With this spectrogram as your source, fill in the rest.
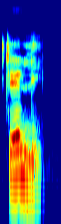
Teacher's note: N sound changes to L sound, and then you add li, chelli.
